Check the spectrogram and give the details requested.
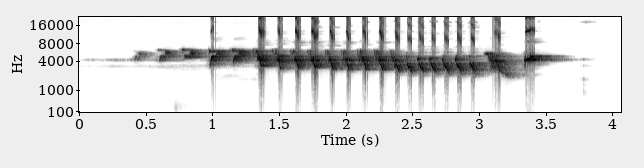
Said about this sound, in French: Écoutons maintenant le chant d'un pinson des arbres espagnol et plus précisément de Catalogne.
